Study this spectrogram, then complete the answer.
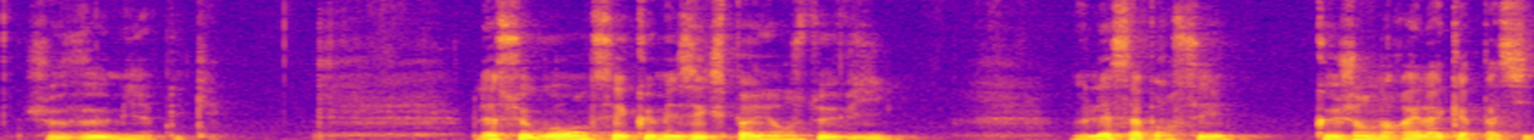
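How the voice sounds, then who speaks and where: With lively intonation and long, frequent pauses, a man of medium pitch speaks at a moderate pace. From France, Brittany (Quiberon). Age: 60s. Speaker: local election candidate. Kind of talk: campaign statement. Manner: formal.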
